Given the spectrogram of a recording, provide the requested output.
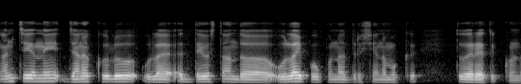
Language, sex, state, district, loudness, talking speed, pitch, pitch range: Tulu, male, Karnataka, Dakshina Kannada, -18 LUFS, 115 wpm, 125 Hz, 115-135 Hz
